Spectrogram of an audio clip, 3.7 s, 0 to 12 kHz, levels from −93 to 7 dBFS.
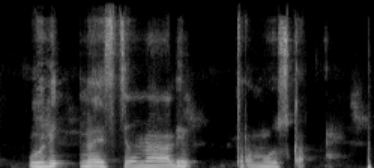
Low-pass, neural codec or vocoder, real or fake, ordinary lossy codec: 10.8 kHz; codec, 44.1 kHz, 2.6 kbps, SNAC; fake; Opus, 32 kbps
